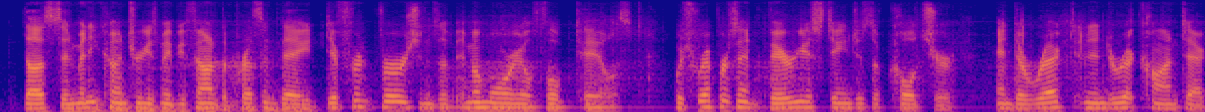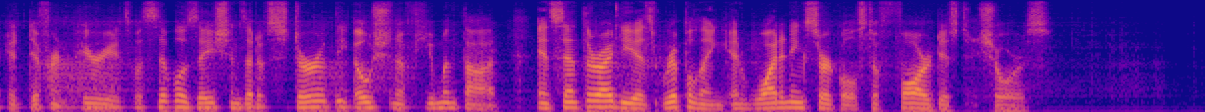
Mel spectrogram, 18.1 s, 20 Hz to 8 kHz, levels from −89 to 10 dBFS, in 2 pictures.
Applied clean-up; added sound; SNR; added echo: neural mask model RNNoise.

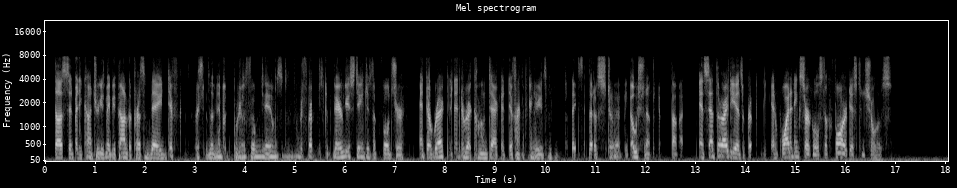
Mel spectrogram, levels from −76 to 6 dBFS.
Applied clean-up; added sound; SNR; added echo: neural diffusion model UNIVERSE++.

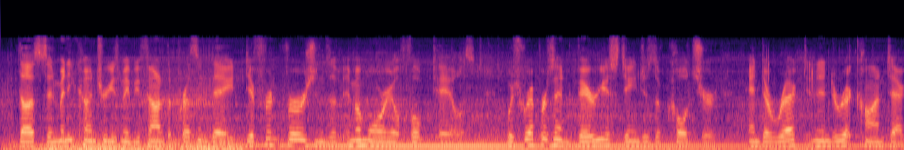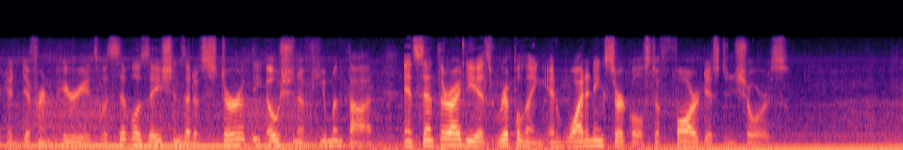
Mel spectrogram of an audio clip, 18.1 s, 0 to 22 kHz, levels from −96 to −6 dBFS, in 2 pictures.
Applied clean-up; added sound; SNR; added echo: none; Microwave oven; 2 dB; none.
